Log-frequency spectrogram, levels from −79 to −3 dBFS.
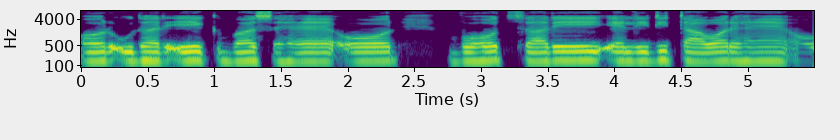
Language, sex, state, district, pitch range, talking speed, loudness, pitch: Hindi, male, Bihar, Araria, 145-150 Hz, 140 wpm, -14 LUFS, 150 Hz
